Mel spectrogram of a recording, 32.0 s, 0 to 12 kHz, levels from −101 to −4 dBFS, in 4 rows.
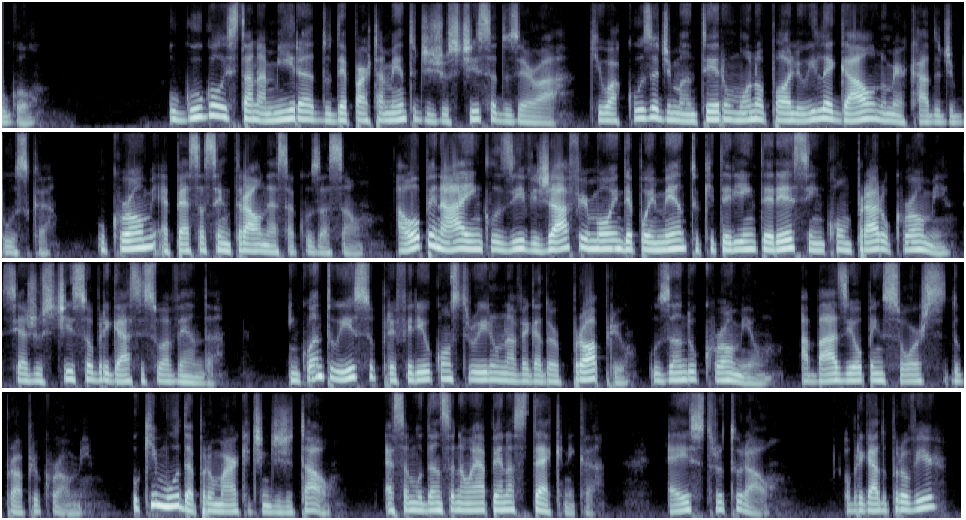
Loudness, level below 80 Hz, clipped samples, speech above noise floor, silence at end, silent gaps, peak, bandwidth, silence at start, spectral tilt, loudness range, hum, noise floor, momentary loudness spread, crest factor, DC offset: -25 LUFS; -54 dBFS; under 0.1%; 54 dB; 0.2 s; none; -10 dBFS; 12 kHz; 0 s; -5.5 dB/octave; 6 LU; none; -79 dBFS; 14 LU; 16 dB; under 0.1%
